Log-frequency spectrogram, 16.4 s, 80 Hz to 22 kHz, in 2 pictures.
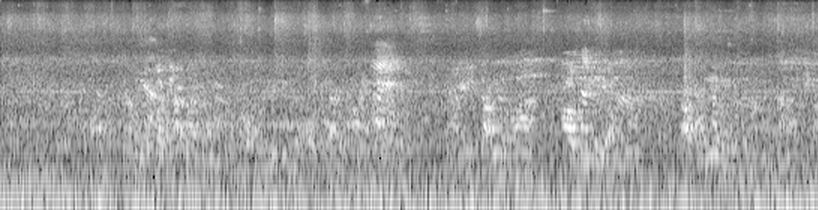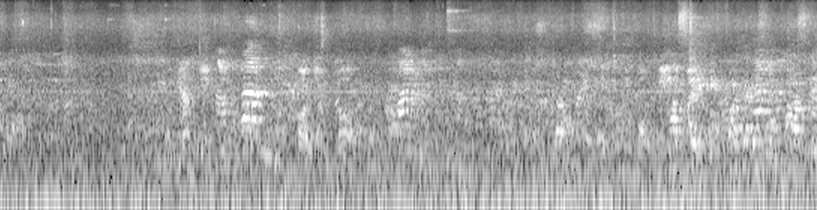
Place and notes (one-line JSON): {"title": "Taipei, Taiwan - The people in the debate", "date": "2012-10-31 19:45:00", "latitude": "25.04", "longitude": "121.50", "altitude": "7", "timezone": "Asia/Taipei"}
